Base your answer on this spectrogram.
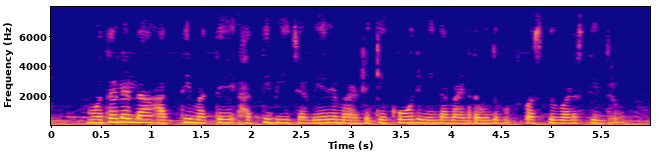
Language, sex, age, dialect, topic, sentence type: Kannada, female, 18-24, Coastal/Dakshin, agriculture, statement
